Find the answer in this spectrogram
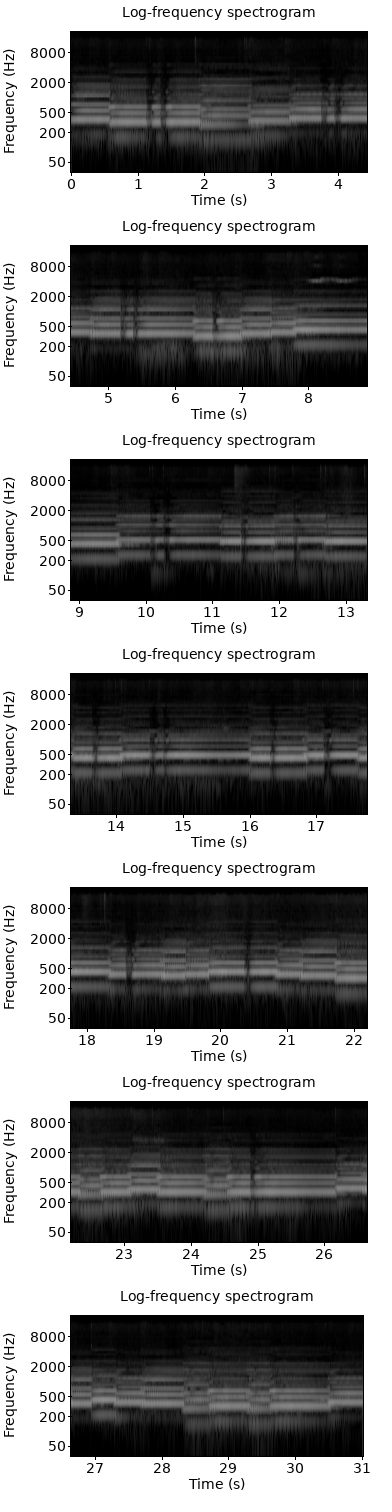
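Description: A keyboard instrument playing a slow melody in held notes that do not die away, moving step by step over a lower held note.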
